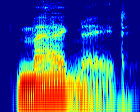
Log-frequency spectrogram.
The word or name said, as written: magnate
